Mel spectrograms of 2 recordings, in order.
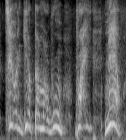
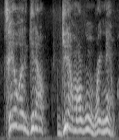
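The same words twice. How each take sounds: First: High, emphatic acted order; mimicked exasperated outburst; heated demand. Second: Raised, insistent order; acted heated instruction; urgent demand. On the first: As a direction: punch out each of the last words. Acted demand repeated more forcefully. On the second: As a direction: demand it in one quick run. Acted demand in quarrel, first take.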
